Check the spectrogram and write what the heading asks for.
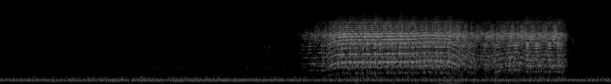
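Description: Cordless drill-driver running for about two and a half seconds from about three seconds in: a steady high whine, driving a screw into the plastic of an RC car chassis. Before it, only faint handling noise over a low hum.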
